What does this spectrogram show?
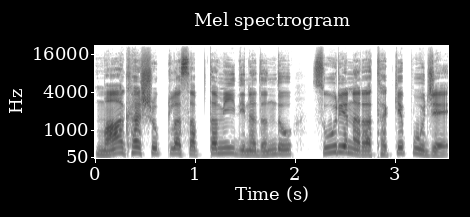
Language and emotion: Kannada, neutral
